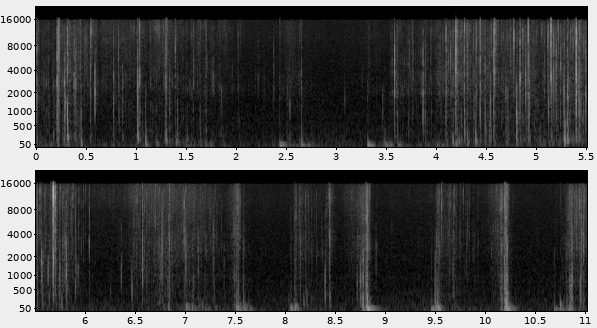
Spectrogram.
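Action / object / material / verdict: scrape / foil bubble mailer / metallic foil / none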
